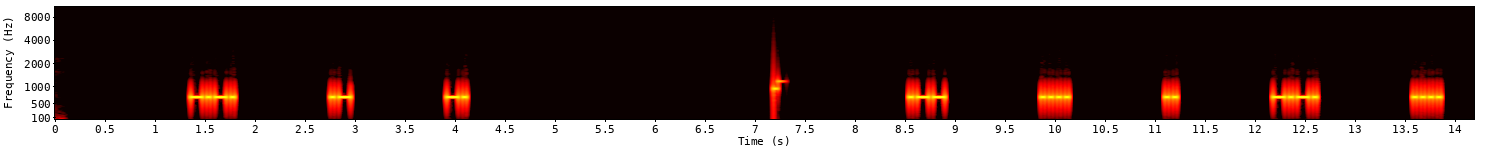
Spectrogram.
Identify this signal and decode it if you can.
Morse code, heard as a keyed tone, about 32 wpm, spaced as for 8 wpm, 700 Hz. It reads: CAN WHICH
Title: 8x Character Spacing - Top 100 Words - 30wpm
